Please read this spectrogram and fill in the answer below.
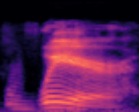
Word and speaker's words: where: we have the word where okay give me a good W instead of tell me where okay oo start off with an oo sound tell me you tell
